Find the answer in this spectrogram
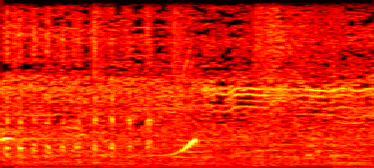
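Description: Background music with a bass line that steps from note to note, and a short rising glide a little after one second.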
